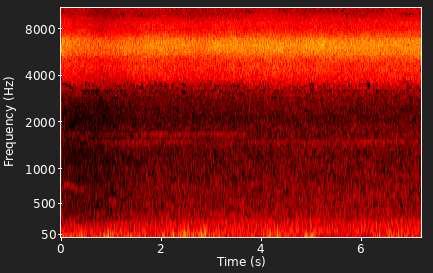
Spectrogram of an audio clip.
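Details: Cicadas calling in a steady, unbroken high-pitched drone that holds an even shrill buzz from start to finish, with no pauses or changes in loudness, over faint low background rumble.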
